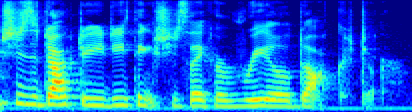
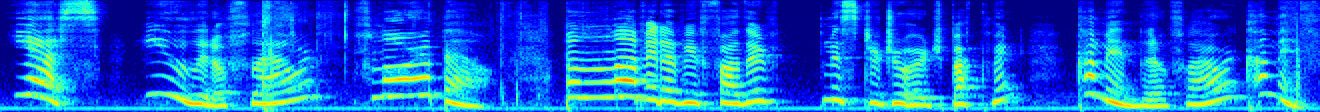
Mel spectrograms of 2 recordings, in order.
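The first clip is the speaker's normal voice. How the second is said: put-on old lady voice; 8 semitones higher than usual. A narrator's reading. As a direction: croon it like a sweet old lady. Old lady invites Flora in.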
